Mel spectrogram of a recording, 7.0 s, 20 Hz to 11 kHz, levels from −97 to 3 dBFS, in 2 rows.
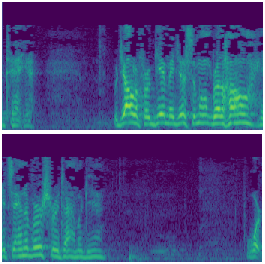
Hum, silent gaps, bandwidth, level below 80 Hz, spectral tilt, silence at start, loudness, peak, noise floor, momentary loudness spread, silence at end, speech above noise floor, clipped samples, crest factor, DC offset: none; none; 6.2 kHz; -68 dBFS; -6.5 dB/octave; 0 s; -24 LUFS; -4 dBFS; -62 dBFS; 18 LU; 0 s; 38 dB; under 0.1%; 22 dB; under 0.1%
